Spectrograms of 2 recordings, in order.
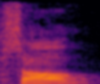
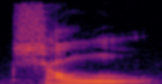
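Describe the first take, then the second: First: The name begins with a plain s sound. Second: The name begins with an sh sound.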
